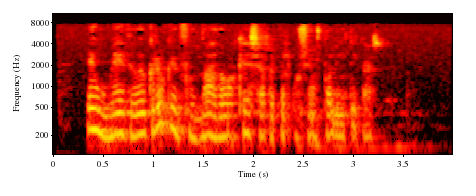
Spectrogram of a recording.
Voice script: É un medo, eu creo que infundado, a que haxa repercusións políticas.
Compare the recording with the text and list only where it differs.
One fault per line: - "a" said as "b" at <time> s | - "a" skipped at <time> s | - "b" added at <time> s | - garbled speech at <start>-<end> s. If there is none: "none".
none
